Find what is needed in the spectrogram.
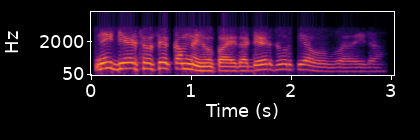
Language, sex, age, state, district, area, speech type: Hindi, male, 45-60, Uttar Pradesh, Lucknow, urban, conversation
